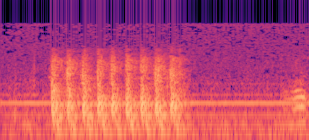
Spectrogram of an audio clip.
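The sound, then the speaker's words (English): Knocking on a door: a quick, evenly spaced run of many firm raps, loud over a low steady hum, followed by quiet. “a knock sounded on the door”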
